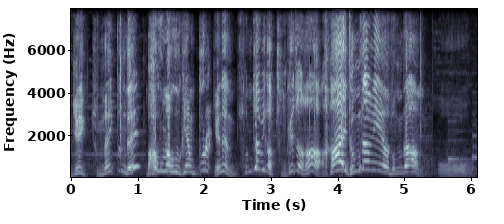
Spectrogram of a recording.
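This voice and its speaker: A man streaming a fighting game, bantering crudely with lots of swearing, teasing and mock outrage, and answering viewer comments out loud. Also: high voice. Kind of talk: casual gaming stream commentary.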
